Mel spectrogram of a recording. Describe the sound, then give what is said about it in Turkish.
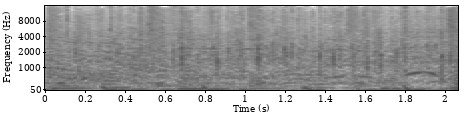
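A short burst of steady applause, dense clapping from a crowd that fills the whole moment at a fairly loud, even level, with faint murmuring voices mixed underneath. “Çok iyiymiş alkış.”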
